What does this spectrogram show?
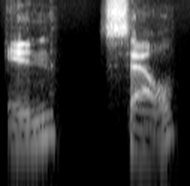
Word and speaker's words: incel: So incel, pronounce it in cell.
